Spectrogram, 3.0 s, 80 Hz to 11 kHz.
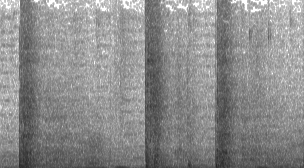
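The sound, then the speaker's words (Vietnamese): Three sharp gunshots from a handgun, fired in quick succession during a fight. Each is a loud, abrupt crack, unevenly spaced, over a steady noisy background. “3 phát được bắn ra liên tiếp.”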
